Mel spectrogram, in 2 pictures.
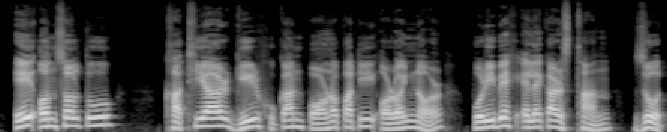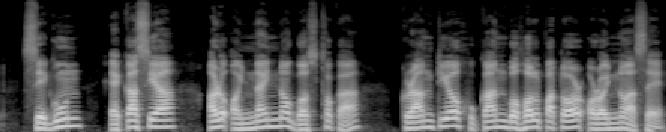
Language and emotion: Assamese, neutral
